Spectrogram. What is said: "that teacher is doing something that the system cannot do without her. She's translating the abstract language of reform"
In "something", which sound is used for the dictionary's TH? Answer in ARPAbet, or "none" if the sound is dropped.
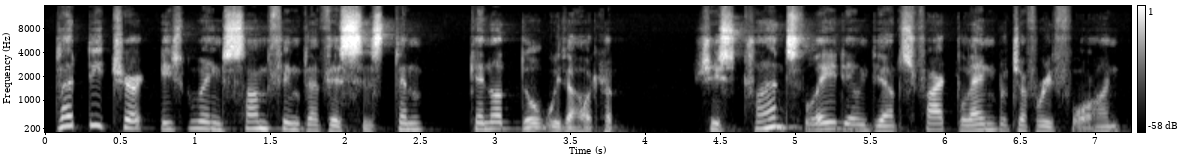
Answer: TH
